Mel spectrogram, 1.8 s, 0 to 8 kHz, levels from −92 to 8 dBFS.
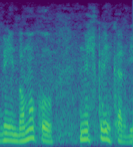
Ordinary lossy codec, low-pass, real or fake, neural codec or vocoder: none; none; fake; codec, 16 kHz, 8 kbps, FreqCodec, smaller model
